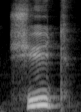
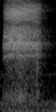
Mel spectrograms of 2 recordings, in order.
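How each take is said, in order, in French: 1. Le T final est clairement prononcé et relâché. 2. Le T final est coupé et non relâché. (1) "Si vous prononcez le T, ça montre une certaine insistance" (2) "On a tendance à le, à le manger, ce T"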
